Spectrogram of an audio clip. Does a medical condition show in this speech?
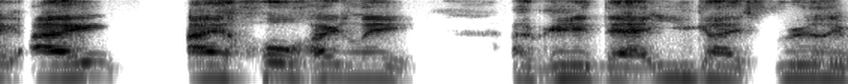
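Yes: Huntington disease; inherited.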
